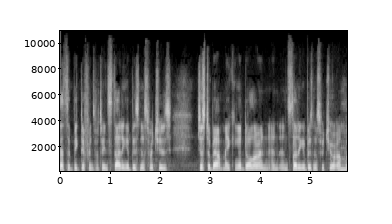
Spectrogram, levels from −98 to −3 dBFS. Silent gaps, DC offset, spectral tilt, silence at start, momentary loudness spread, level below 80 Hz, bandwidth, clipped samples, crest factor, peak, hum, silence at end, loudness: none; under 0.1%; -3.5 dB/octave; 0 s; 8 LU; -60 dBFS; 10.5 kHz; under 0.1%; 18 dB; -4 dBFS; none; 0 s; -22 LUFS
